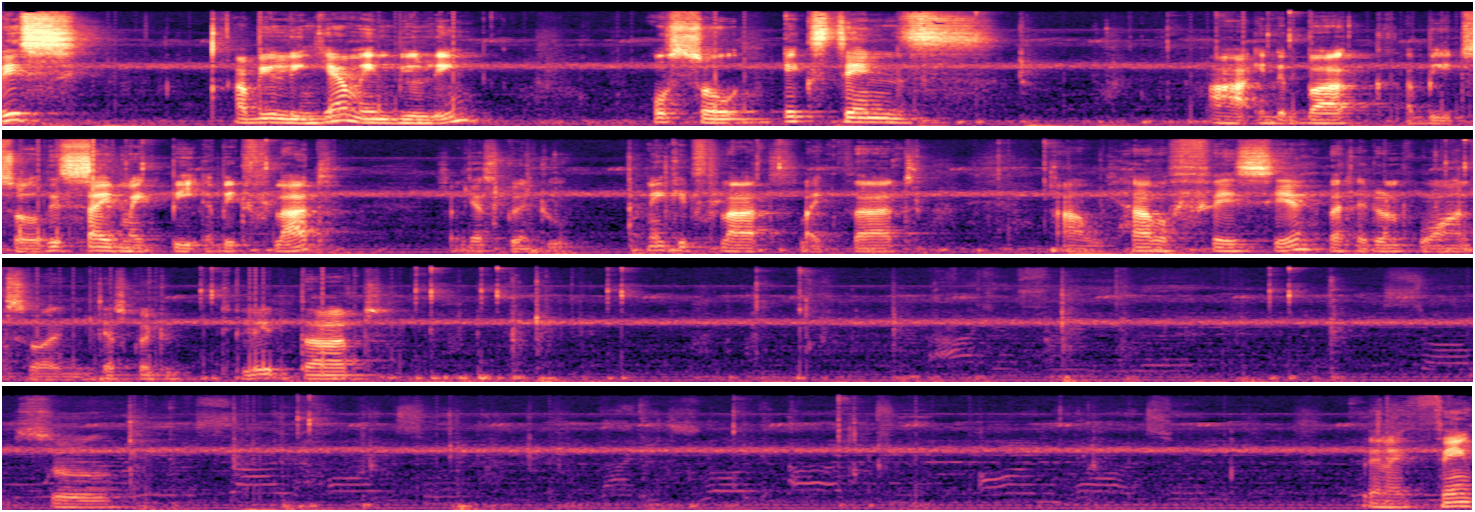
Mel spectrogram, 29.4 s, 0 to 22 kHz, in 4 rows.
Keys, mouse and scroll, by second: 2.9 scroll down 2, 4.1 `, 4.8 click, 5.1 `, 6.3 click, 6.7 Tab, 8.0-9.7 drag, 9.7 s, 12.7 scroll up 1, 13.0 z, 15.2 x, 16.1 z, 16.4-16.8 scroll down 1, 16.8 click, 17.4 x, 18.9 scroll down 2, 21.0-22.7 alt+drag, 22.7 2, 23.6 alt+click, 24.4 f.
